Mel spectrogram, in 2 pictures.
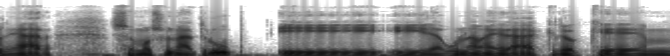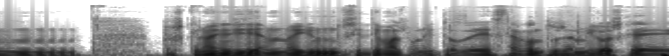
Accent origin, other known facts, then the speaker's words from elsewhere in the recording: Valencian Community, Spain; además yo que soy valenciano, imagínate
